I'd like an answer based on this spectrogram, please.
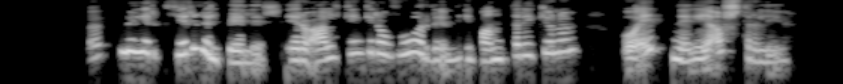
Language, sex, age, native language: Icelandic, female, 30-39, Icelandic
